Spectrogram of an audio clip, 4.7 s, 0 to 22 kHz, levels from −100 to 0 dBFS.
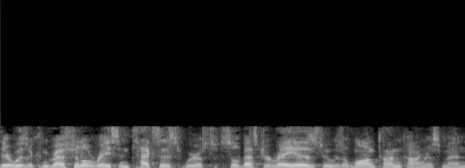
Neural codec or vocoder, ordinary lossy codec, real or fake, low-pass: codec, 16 kHz, 16 kbps, FreqCodec, smaller model; MP3, 32 kbps; fake; 5.4 kHz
